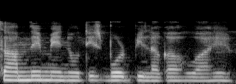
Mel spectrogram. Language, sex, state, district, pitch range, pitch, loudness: Hindi, female, Arunachal Pradesh, Lower Dibang Valley, 175-195 Hz, 185 Hz, -17 LUFS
